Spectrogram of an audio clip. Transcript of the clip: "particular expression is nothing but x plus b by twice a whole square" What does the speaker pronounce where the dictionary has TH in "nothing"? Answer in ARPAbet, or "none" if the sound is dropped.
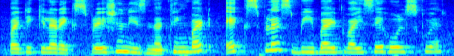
T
